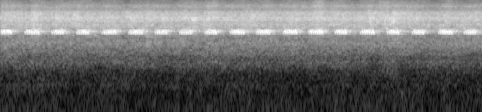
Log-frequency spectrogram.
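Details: Cricket chirping through a quiet summer midnight, the male's call to a female for mating; crisp high pulses recur almost four times per second in a regular rhythm over faint background insect noise.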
